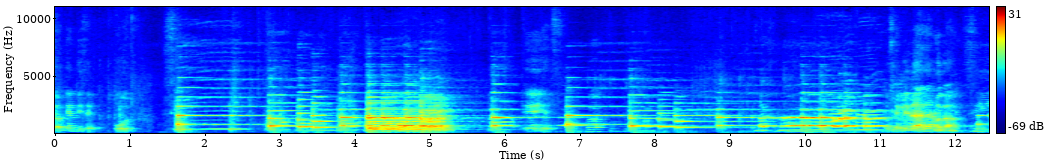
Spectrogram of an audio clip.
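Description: Electronic keyboard with a piano sound playing a run of sustained chords, the chords changing every second or so, with a man's voice singing along over them. The first second and a half is softer and broken up before the chords come in.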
